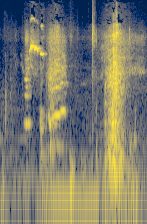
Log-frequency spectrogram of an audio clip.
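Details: A borrowed Pekin-cross rooster gives a brief, hoarse crow with wavering tones, then a harsh, raspy burst a second later; faint low hum in between.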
